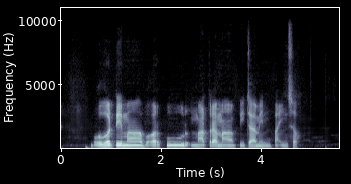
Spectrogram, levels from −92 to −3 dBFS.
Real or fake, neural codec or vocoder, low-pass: fake; codec, 24 kHz, 1.2 kbps, DualCodec; 9.9 kHz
